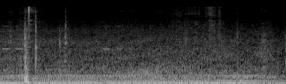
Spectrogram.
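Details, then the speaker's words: Infiniti G37/G35/Q40 at idle with AC off and nothing switched on: steady low whir of the engine cooling fan running constantly (about 99.9% of the time), no overheating, coolant at proper level; louder closer to the fan; faulty fan control module, to be replaced. "okay so the car is on right now and you see the ac is off nothing's on and you hear you hit a fan i don't know if you hear it from here but then you go closer it's going to get louder"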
